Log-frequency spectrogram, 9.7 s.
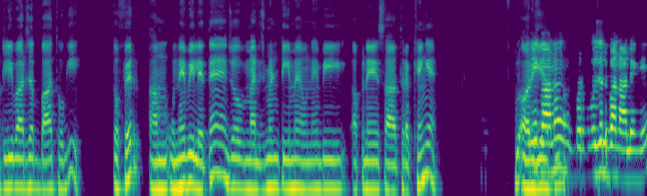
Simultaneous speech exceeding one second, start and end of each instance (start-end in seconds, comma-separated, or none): none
